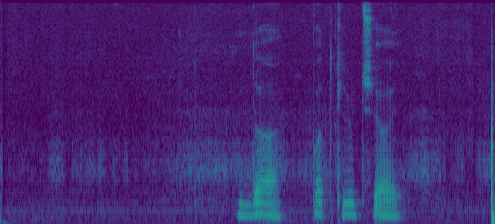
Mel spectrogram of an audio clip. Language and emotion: Russian, sad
